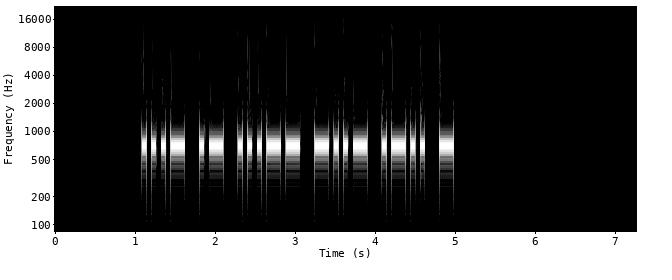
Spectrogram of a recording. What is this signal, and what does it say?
Morse code, heard as a keyed tone, about 21 wpm, 700 Hz. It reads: VA3XLT
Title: DXCC-100 Call Signs - 6 Characters - Repeated 3x - 20wpm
